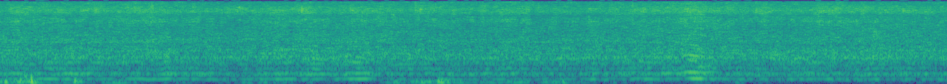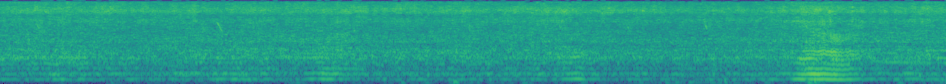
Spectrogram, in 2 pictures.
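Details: Honey bees collecting pollen hum in a steady, low drone, with one bee buzzing louder as it passes close.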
